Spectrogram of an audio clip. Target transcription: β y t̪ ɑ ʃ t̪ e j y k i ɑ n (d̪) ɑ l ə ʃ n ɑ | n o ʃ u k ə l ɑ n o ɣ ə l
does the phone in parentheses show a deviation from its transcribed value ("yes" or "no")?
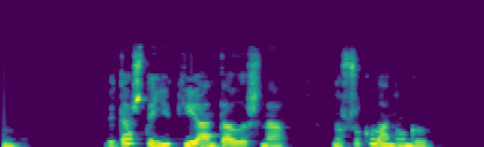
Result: yes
